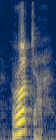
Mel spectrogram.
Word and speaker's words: Rocha: Well, you didn't roll your R either, so. – Chris De La Rocha. – Chris De La Rocha. – Rocha.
